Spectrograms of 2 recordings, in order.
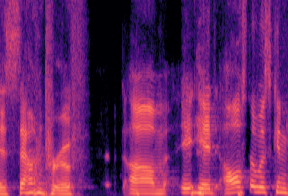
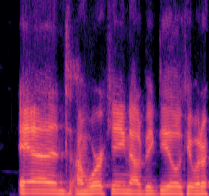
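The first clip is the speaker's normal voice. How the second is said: ordinary delivery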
